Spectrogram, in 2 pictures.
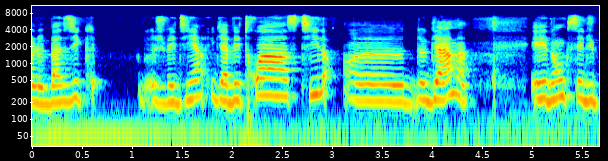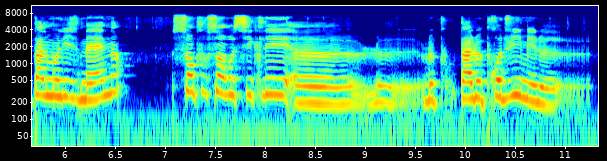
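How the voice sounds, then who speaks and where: High-voiced chatty woman, muffled sound. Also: bright, forceful tone. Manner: chatty, hesitant, many fillers and self-corrections. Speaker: vlogger showing a shopping haul. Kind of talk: casual chat. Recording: slightly dull, faint background noise.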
